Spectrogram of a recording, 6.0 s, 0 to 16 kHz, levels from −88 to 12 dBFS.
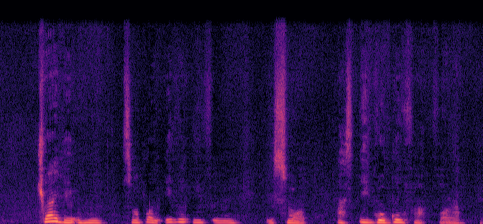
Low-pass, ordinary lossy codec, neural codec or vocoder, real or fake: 14.4 kHz; none; codec, 44.1 kHz, 3.4 kbps, Pupu-Codec; fake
